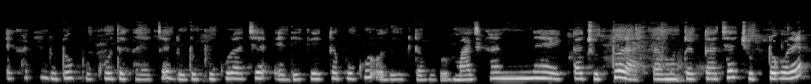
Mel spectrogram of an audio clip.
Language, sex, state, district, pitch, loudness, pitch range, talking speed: Bengali, female, West Bengal, Dakshin Dinajpur, 260 Hz, -20 LUFS, 240-285 Hz, 170 wpm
